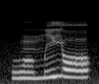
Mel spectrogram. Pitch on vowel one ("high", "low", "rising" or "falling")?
low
